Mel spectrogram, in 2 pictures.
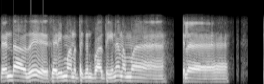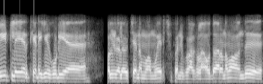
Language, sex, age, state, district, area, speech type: Tamil, male, 30-45, Tamil Nadu, Pudukkottai, rural, conversation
